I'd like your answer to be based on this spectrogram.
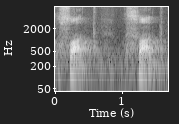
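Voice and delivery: সদ with tongue rounded at the sides, heavy; heavy sad. Shown as a demonstration. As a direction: sound the sad full and hollow. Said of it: "জিহ্বাটা যেন দুই পাশ থেকে একটু গোল হয়ে আসে". (জিহ্বা গোল করে ভারী সদ)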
